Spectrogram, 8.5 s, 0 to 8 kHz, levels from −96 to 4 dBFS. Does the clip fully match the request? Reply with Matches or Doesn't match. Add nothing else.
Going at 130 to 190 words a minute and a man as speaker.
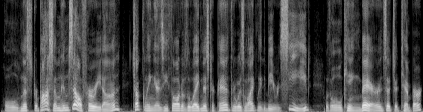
Doesn't match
